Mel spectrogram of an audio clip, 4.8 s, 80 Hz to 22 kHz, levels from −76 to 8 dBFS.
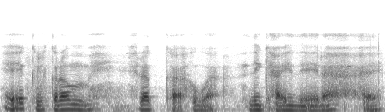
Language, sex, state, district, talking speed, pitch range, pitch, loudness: Hindi, male, Maharashtra, Mumbai Suburban, 110 wpm, 125-140 Hz, 135 Hz, -18 LUFS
